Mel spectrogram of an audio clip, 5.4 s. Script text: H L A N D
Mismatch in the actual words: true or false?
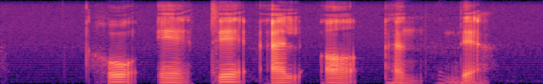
true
